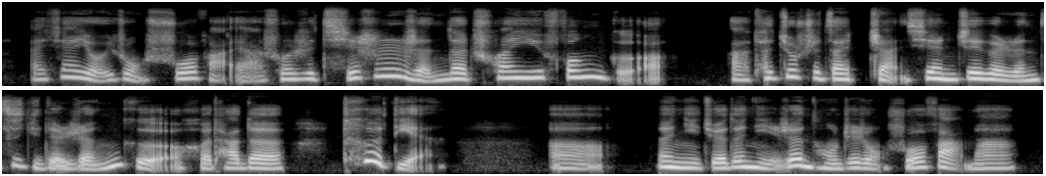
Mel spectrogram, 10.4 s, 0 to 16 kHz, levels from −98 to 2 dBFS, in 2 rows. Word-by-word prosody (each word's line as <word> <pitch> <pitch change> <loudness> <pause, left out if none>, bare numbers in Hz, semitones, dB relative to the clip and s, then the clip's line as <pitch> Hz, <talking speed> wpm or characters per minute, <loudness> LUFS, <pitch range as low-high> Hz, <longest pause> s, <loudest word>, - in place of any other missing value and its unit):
哎， 205 - -8
现 285 +7 -6
在 - - -1
有 225 - -1
一 - - -7
种 210 -1 -7
说 235 +2 -2
法 240 - -9
呀， - - -11
说 215 +6 -4
是 225 0 -3
其 240 +4 -2
实 320 +4 0
人 185 - -2
的 225 +1 +3
穿 260 +4 0
衣 260 - +3
风 280 +1 +1
格， 250 - -6 0.3
啊， 195 -2 -5
它 250 - -3
就 275 +5 0
是 260 -4 -3
在 220 -2 +2
展 - - -1
现 220 +2 +4
这 230 +3 +5
个 205 -3 +4
人 170 +1 -1
自 260 +7 -4
己 220 - -6
的 - - 0
人 190 +12 +1
格 300 - 0
和 170 - -2
他 185 +2 0
的 180 -1 +3 0.2
特 460 -4 +4
点。 - - -4 0.5
啊， - - -4 0.2
那 225 - +5
你 195 -2 +3
觉 185 +1 +3
得 220 - +4
你 205 -6 +3
认 265 0 +5
同 185 -5 -1
这 195 - 0
种 180 -2 -2
说 205 - +1
法 215 -4 +1
吗？ 180 +2 -4
215 Hz, 300 characters per minute, -22 LUFS, 190-255 Hz, 0.5 s, 这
